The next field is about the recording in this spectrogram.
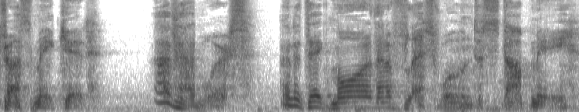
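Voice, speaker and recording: A man puts on a character voice and speaks at a fairly slow pace. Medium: video game. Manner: dry, wry, warm.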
